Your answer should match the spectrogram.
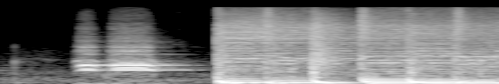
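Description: A toy train whistle blown once briefly, a steady chord lasting about half a second. About a second in, upbeat theme music with a steady beat starts abruptly.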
